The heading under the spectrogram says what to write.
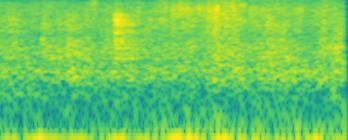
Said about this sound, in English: Okay, I've made it here to this barn. And if life were a story, this would be the cliche where I made it just in time and the rain starts to fall just as I make it here.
